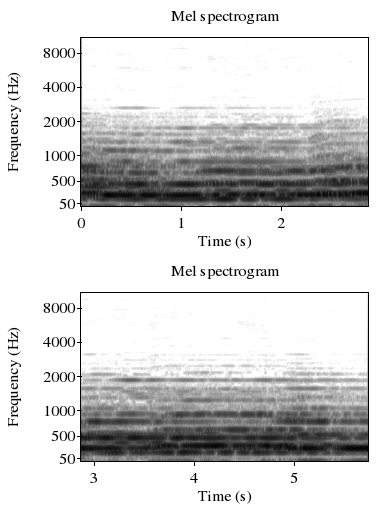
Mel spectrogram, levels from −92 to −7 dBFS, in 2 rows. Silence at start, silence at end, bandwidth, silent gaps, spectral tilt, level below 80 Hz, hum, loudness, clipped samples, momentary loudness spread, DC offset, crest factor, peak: 0 s; 0 s; 2 kHz; none; -14.5 dB/octave; -54 dBFS; none; -15 LUFS; under 0.1%; 3 LU; 0.4%; 10 dB; -4 dBFS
